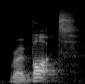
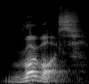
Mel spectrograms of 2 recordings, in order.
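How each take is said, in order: First: The stress is on the second syllable. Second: Both syllables are stressed evenly. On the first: "stress in the wrong place" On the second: "too much stress, too even"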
